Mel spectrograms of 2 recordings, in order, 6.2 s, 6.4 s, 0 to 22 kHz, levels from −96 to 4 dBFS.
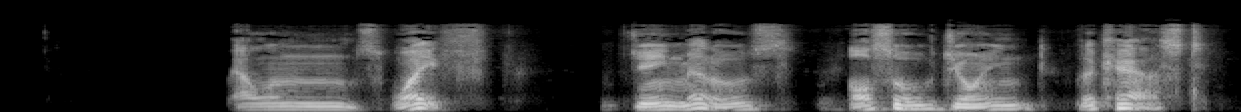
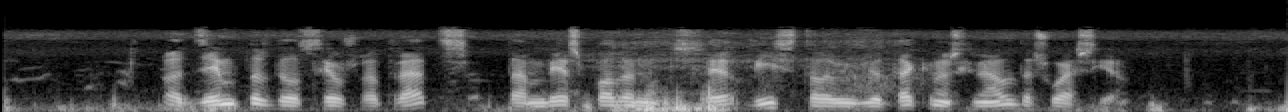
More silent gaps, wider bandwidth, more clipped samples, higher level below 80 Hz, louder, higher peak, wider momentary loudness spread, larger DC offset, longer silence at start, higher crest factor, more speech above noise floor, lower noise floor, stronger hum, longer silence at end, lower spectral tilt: first, 2.89-2.97 s vs none; first, 9.4 kHz vs 7.8 kHz; neither; second, -60 dBFS vs -44 dBFS; about the same, -21 LUFS vs -23 LUFS; about the same, -2 dBFS vs -4 dBFS; second, 14 LU vs 21 LU; neither; first, 1.15 s vs 0.05 s; about the same, 20 dB vs 20 dB; first, over 69 dB vs 23 dB; first, under -90 dBFS vs -45 dBFS; neither; first, 0.2 s vs 0 s; about the same, -5 dB/octave vs -5 dB/octave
